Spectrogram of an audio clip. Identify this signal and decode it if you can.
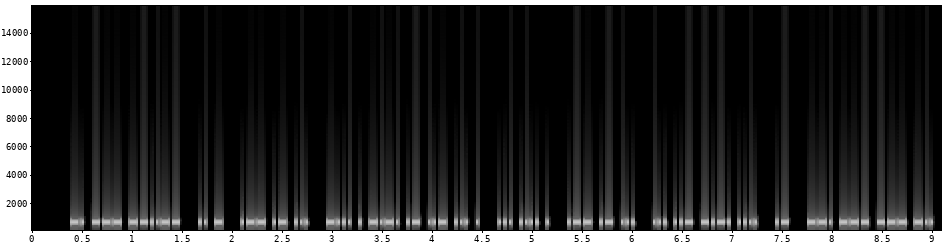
Morse code, heard as a keyed tone, about 41 wpm, 700 Hz. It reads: NO, IT WAS BECAUSE SHE WAS SUCH A GOOD
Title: Sentences from Top 1000 Words - Review Part 4 - 45wpm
